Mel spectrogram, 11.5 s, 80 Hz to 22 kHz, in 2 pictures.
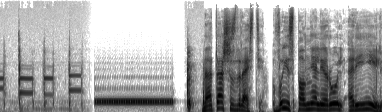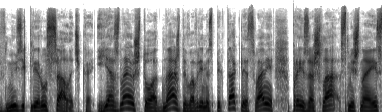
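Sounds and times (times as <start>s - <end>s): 
electronic keypad beeps of a phone being dialed: 0.0s - 1.4s
brief click on the phone line: 0.0s - 1.7s
long steady ringing tone on the phone line: 0.0s - 3.0s
speech: 3.1s - 11.4s.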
